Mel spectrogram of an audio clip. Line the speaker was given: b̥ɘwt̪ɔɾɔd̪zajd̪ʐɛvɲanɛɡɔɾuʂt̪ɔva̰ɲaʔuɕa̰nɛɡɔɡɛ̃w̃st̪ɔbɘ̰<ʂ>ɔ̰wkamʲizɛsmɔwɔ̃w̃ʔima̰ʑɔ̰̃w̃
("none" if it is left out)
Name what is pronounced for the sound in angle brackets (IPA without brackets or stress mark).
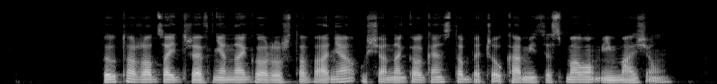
t͡ʂ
